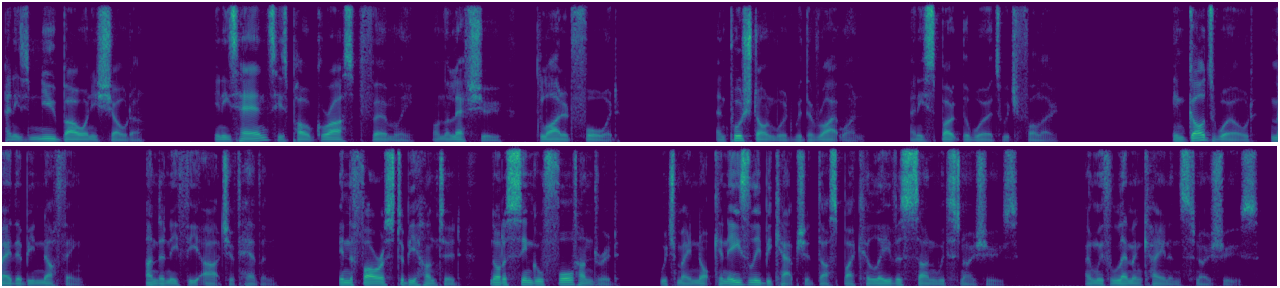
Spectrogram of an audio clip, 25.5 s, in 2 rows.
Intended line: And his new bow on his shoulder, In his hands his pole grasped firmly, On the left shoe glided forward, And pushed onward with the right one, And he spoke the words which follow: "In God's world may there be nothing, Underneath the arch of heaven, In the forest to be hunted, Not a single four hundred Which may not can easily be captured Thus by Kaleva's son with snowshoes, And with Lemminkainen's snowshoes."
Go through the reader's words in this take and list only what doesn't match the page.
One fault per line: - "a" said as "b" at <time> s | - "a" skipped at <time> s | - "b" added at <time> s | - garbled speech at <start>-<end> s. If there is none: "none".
none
